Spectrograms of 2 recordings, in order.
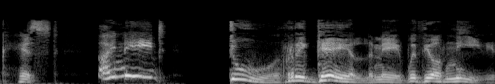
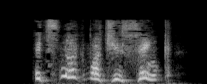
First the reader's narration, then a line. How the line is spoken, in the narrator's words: he gasped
